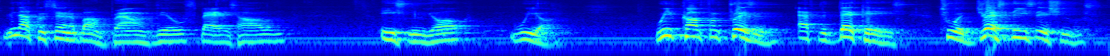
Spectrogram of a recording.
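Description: An older man speaks as a community organizer at a public hearing. His voice sits a little high for a man, and he builds his impassioned case in short, emphatic, repeated phrases. The chamber rings with echo around the table microphone. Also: animated, measured pace, slight background noise. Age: 60s. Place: large indoor legislative hearing room, seated at a table. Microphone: gooseneck table microphone.

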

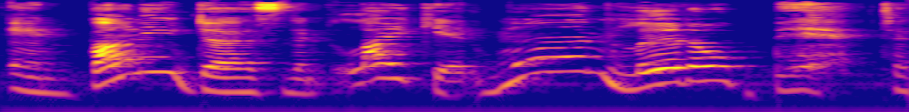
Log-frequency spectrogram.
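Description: American man, thirties, children's storyteller, unhurried, deliberate diction, echoey living room, background noise. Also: high-pitched, wildly swooping pitch, darkish tone. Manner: deliberate, carefully enunciated. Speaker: educator reading aloud to children. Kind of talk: children's read-aloud, expressive storytelling. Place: living room at home, indoors. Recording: roomy echo, clear background noise.

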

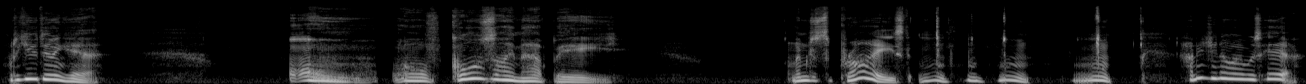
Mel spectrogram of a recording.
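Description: Quiet, devoted academic husband male performer for boyfriend audio drama; husky, expressive delivery, hesitant and tender. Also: high-pitched, takes it slowly, long pauses, full character voice. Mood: surprised, apologetic. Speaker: audio roleplay voice actor. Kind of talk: intimate boyfriend ASMR roleplay acting.

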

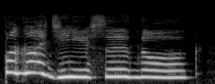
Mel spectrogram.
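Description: A woman voicing a kindly, calm old village granny in a folk tale, with soothing, singsong speech. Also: very high voice, drawn-out words, pitched above the performer's own voice, full character voice.

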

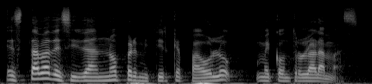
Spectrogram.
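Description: A woman playing a heartbroken, anxious young woman who tells her own story in a radio novel, in a clear, smooth voice. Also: lowish voice, normal speed, lightly acted. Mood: resolute, relieved. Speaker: narrator and actress in an audio novel. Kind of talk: dramatized first-person radio novel narration.

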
